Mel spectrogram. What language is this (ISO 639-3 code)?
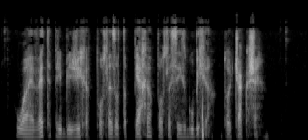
bul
